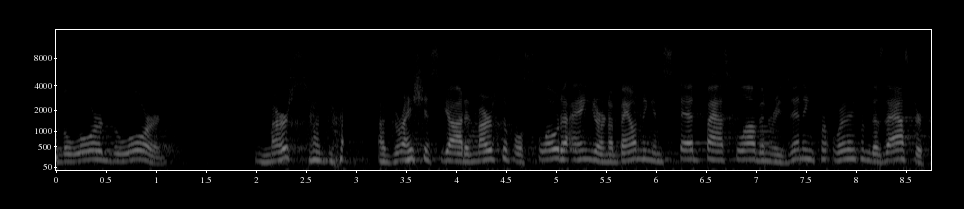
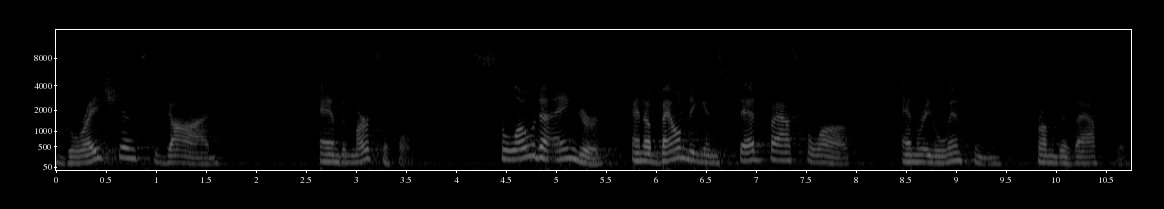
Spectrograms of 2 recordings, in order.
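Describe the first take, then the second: First: Worship song. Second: Very slow, begrudging listing of God's virtues; grudging recital. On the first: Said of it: "like the great worship song of Israel". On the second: Jonah listing God's mercy as a complaint, slow and grudging. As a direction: spit the praises out like faults. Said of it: "the horrible things he has to complain about God". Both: Acted.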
